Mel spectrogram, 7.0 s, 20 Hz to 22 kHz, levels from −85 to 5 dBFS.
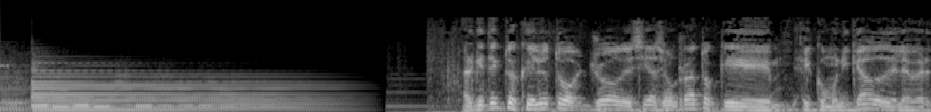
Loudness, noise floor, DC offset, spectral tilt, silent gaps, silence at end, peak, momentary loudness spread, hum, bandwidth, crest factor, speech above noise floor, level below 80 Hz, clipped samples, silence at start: -23 LUFS; -50 dBFS; under 0.1%; -6 dB/octave; none; 0 s; -6 dBFS; 14 LU; none; 11.5 kHz; 18 dB; 29 dB; -42 dBFS; under 0.1%; 0 s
